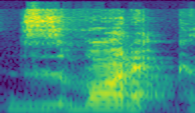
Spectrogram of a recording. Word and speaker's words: Dzwonek: The second part is the Polish part, and that is dzwonek. So Ooh, the W is pronounced like a V.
